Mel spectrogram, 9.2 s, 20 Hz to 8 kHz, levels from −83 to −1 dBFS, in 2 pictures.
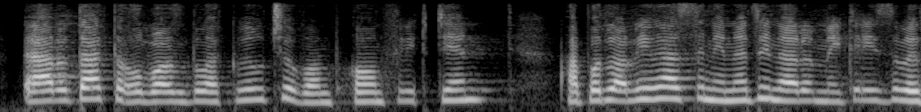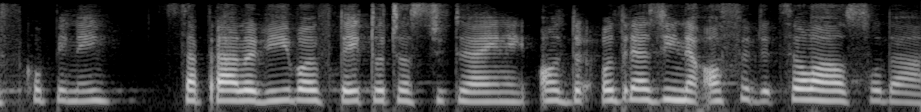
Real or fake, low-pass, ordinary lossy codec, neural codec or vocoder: fake; 7.2 kHz; none; codec, 16 kHz, 0.5 kbps, X-Codec, HuBERT features, trained on balanced general audio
